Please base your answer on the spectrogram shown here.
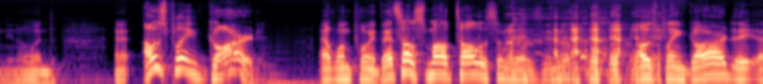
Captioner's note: laughter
